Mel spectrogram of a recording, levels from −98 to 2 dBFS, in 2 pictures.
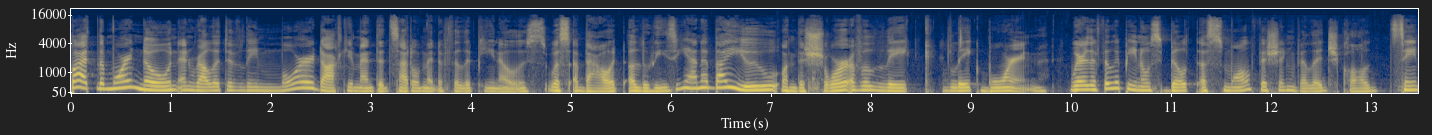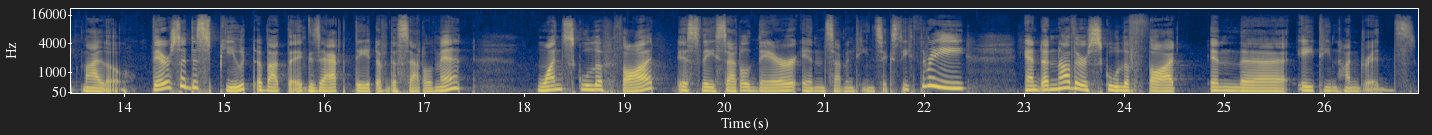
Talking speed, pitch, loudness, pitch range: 140 wpm, 155 Hz, -17 LUFS, 140-190 Hz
